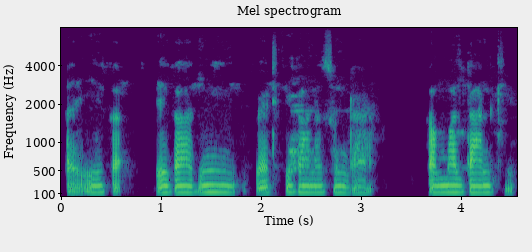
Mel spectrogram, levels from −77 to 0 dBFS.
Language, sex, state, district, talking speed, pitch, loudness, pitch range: Hindi, male, Bihar, Vaishali, 185 wpm, 120 Hz, -23 LUFS, 115-120 Hz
